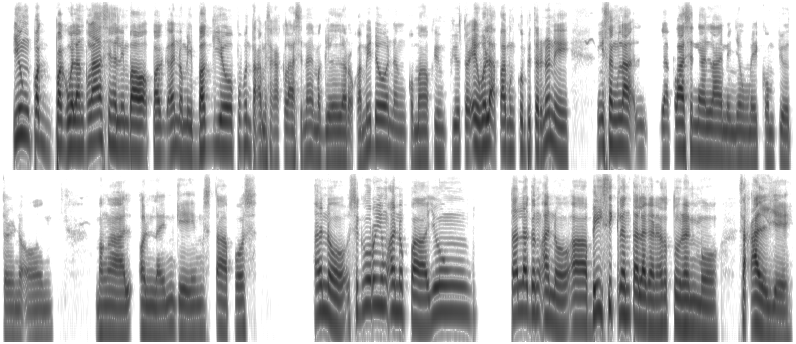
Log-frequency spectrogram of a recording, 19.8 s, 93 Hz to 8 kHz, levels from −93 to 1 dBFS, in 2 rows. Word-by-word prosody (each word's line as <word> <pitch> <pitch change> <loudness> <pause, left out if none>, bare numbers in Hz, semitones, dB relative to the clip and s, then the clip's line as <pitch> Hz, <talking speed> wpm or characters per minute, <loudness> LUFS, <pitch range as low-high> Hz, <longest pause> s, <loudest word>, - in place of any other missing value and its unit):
yung 230 -1 +3
'pag 210 -4 +1
'pag 180 +2 +3
walang 170 0 +4
klase 200 +2 +2
halimbawa 165 -4 +5
pag 145 0 -2
ano, 155 -2 -3
may 145 - -1
bagyo 165 +3 +2
pupunta 170 -1 -6
kami 135 -1 -6
sa 130 - -9
kaklase 130 0 -6
namin 140 -1 -5
maglalaro 125 0 -2
kami 135 +8 -5
do'n 170 -2 +1
ng 135 -2 -7
mga 130 0 -5
computer, 150 +1 -5
eh, 170 +1 +3
wala 180 +2 +6
pa 165 - -1
computer 160 +1 -3
no'n, 205 -4 +1
eh. 145 -2 0 0.4
Yung 180 - -3
isang 180 -1 +2
la 170 -1 +3 0.3
kaklase 160 +3 +1
na 150 -2 0
namin 135 -3 -1
yung 125 -1 -3
may 125 - -3
computer 125 -2 -7
noon. 110 +1 -9 0.6
Mga 120 -1 -2 0.2
online 120 +2 -3
games 125 -1 -4
tapos 135 0 -4 0.7
ano, 175 -9 +2
siguro 245 +6 0
yung 245 -3 0
ano 210 -1 +2
pa, 155 -7 +2
yung 205 +2 0 0.5
talagang 200 0 +2
ano, 145 -5 +1
ah, 150 0 +3
basic 205 - +1
lang 190 -1 +3
talaga 155 -3 +5
natutunan 145 +1 +1
mo 120 -2 0 0.2
sa - - -3
kalye 115 -8 +2
150 Hz, 175 wpm, -24 LUFS, 130-175 Hz, 0.7 s, wala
